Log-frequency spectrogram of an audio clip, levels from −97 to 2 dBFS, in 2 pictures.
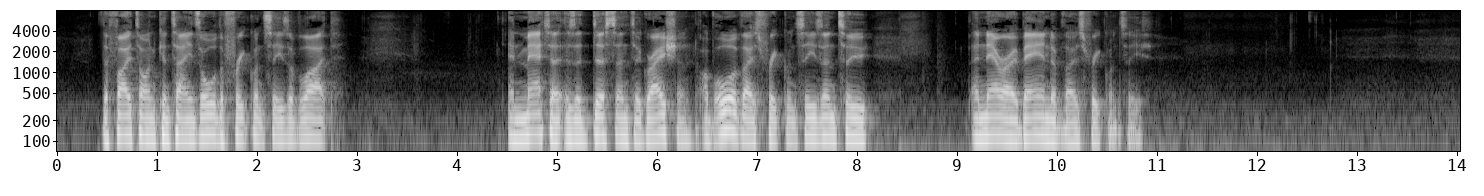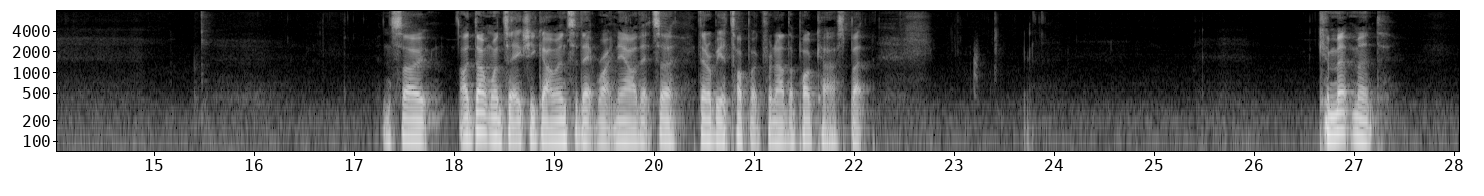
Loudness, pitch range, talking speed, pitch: -19 LUFS, 95-105 Hz, 105 wpm, 100 Hz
